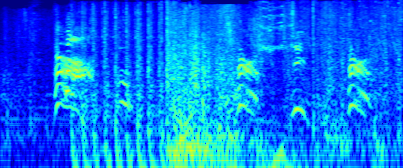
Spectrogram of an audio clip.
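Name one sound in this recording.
A barrel explodes with a loud boom.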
